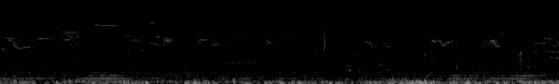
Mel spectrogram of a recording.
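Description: Songbirds chirping in short, scattered calls over a low, uneven rumble.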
